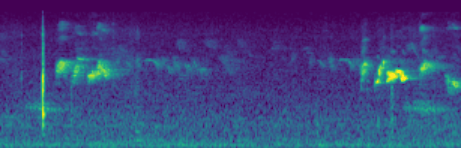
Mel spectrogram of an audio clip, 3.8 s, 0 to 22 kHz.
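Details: Red-whiskered bulbul, white-cheeked type, at a trapping site on 12 July 2020, hopping and flicking its tail; a short chirpy note early on, a quiet gap, then a burst of bright, scratchy high chirps.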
